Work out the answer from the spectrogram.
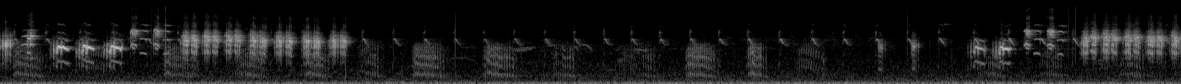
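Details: In reed beds at Matsalu, a Great Reed Warbler sings loud, harsh, croaking phrases of grating notes, roughly four per second, broken by higher squeaky bursts; no other clear sounds.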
